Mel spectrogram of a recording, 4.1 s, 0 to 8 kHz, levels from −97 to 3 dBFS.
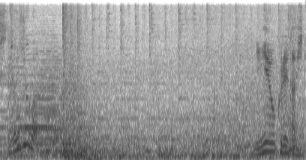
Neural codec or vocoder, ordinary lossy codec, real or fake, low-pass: none; none; real; 7.2 kHz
